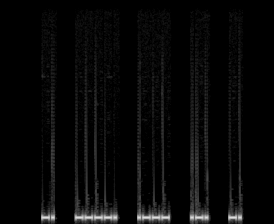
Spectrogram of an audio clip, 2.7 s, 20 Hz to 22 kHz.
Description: Morse code, heard as a keyed tone, about 52 wpm, spaced as for 29 wpm, 700 Hz. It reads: N9JRN
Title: USA Call Signs - 5 Characters - 3x Character Spacing - 50wpm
